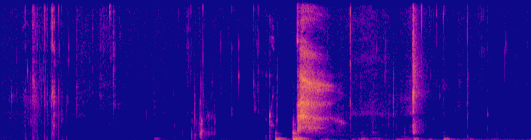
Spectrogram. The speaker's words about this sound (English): Drink some water, clear my freaking system.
